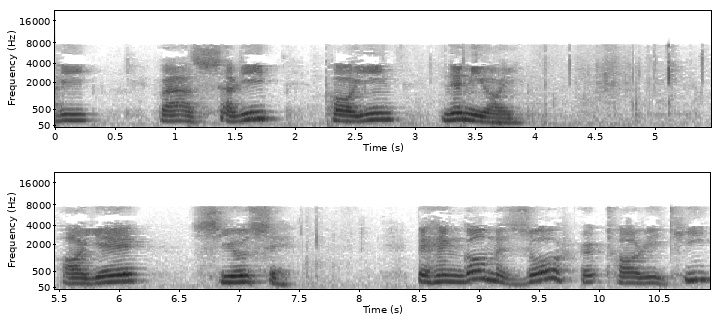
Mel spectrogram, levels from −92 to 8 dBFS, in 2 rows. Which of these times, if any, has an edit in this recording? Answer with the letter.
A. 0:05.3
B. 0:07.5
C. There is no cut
A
